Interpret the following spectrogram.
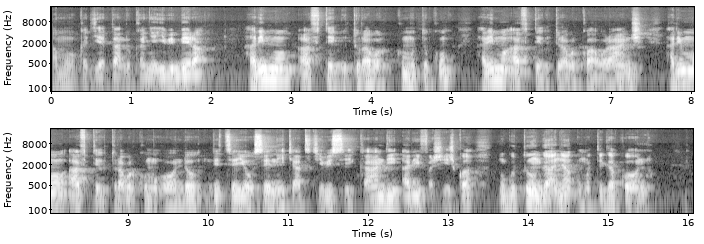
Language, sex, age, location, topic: Kinyarwanda, male, 25-35, Huye, health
